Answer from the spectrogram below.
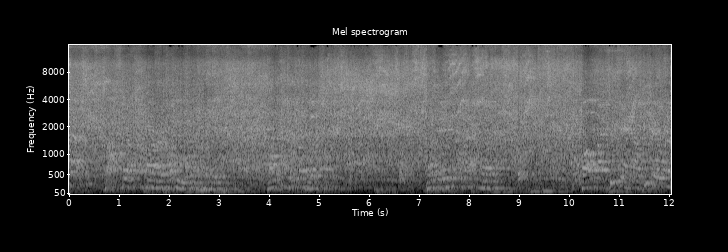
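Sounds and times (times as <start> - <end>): model buggy engines revving: 0.0 - 12.0.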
